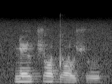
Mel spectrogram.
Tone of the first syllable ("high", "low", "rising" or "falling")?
high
